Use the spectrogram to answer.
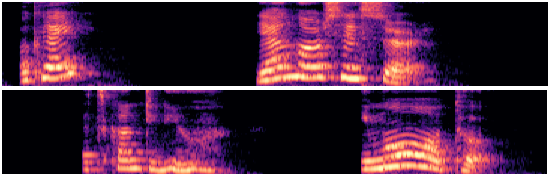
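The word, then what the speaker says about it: いもうと: Imoto. Stress the syllable mo.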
